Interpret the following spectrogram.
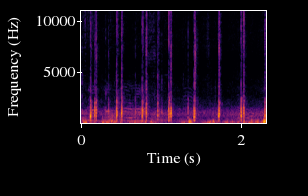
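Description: Irregular sharp hand claps from a few people, about five or six a second, over voices in the background.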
